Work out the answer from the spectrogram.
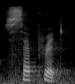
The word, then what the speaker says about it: separate: issue she wants to separate two syllables with a schwa separate not three separate and eighty is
